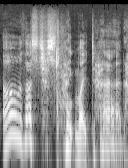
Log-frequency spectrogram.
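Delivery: re-enacted penny-drop moment; amused realisation. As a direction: laugh as it dawns on you. Acting out a sudden realisation.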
